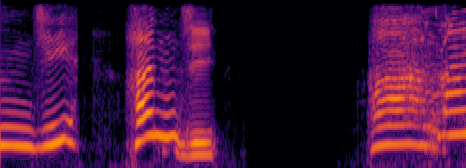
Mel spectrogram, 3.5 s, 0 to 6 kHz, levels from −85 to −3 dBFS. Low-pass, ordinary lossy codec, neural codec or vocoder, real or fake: 5.4 kHz; none; codec, 16 kHz in and 24 kHz out, 0.4 kbps, LongCat-Audio-Codec, two codebook decoder; fake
